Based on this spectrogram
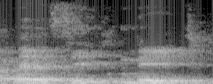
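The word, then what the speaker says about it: fascinate: फैसिनेट, फैसिनेट में भी क्या आ रहा है, एस सी है, और एस सी के बाद क्या आ रहा है, यहाँ पर आई आ रहा है, इसलिए इसमें इस वर्ड में सी क्या है, आपका साइलेंट लेटर है।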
